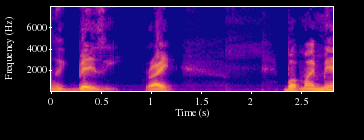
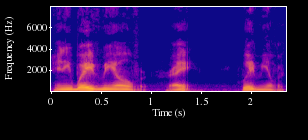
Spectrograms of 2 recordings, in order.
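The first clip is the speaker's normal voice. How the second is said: normal talking voice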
